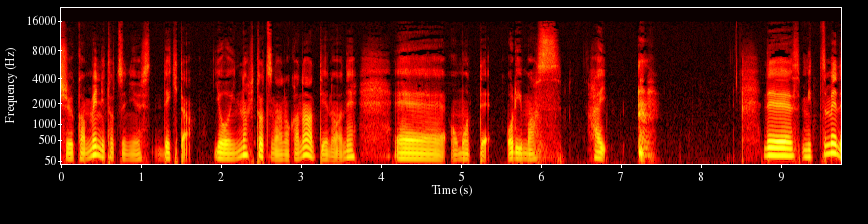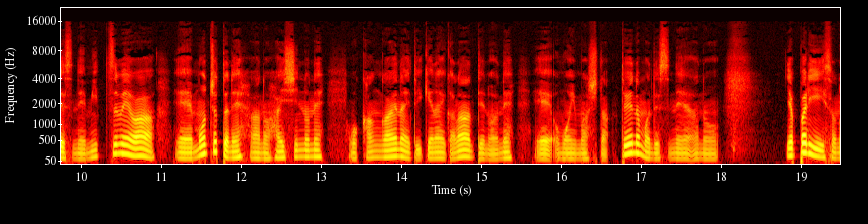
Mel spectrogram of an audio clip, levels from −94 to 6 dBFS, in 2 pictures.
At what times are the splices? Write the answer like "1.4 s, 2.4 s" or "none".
13.3 s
